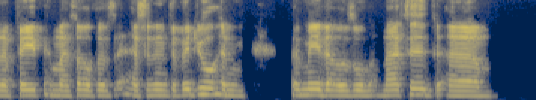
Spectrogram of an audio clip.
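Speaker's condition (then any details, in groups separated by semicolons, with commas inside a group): Cerebral palsy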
